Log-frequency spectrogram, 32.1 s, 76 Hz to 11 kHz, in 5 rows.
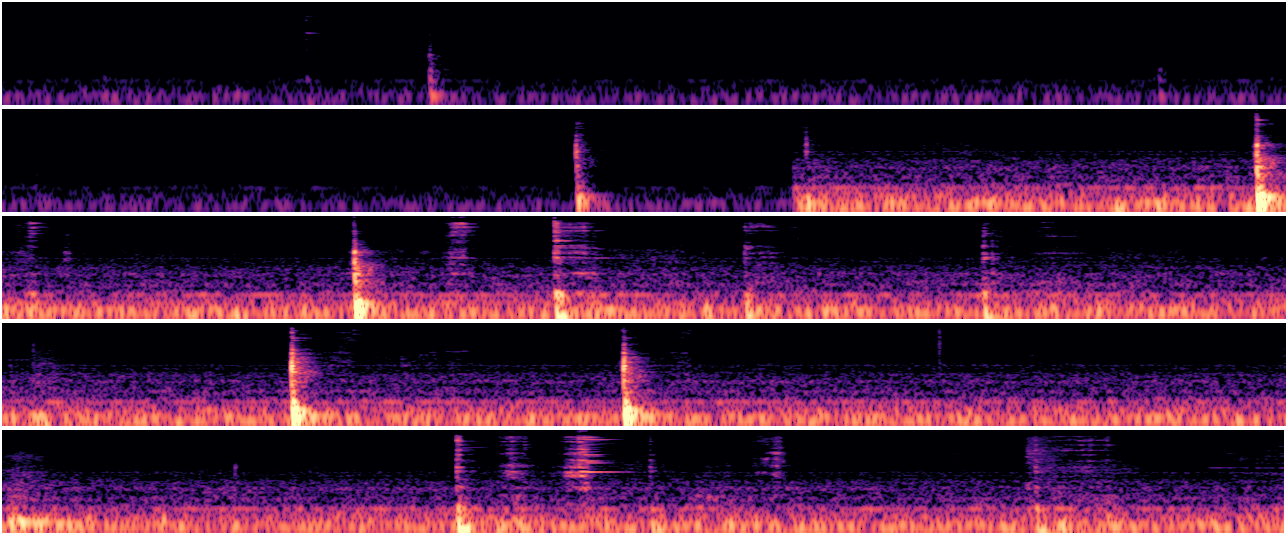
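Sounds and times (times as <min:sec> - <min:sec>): steady low hum: 0:07.0 - 0:32.0.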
